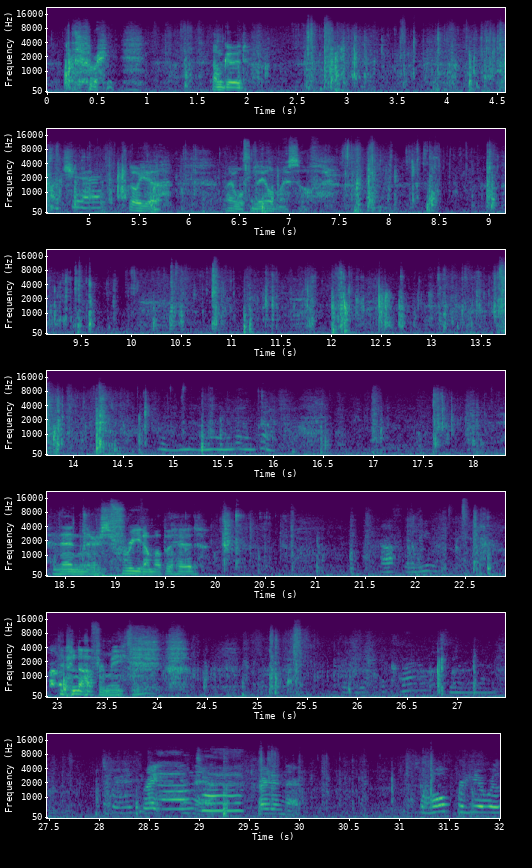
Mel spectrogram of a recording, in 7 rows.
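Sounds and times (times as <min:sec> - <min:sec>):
footsteps on loose rock: 0:00.0 - 0:32.0
person laughing: 0:22.9 - 0:23.4.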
